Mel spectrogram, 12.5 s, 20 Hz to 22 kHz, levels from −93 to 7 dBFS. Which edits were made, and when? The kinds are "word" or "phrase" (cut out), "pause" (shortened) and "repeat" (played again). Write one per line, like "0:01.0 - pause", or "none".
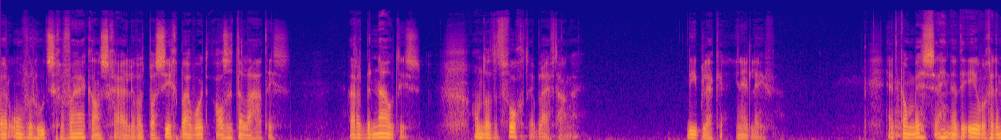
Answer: none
